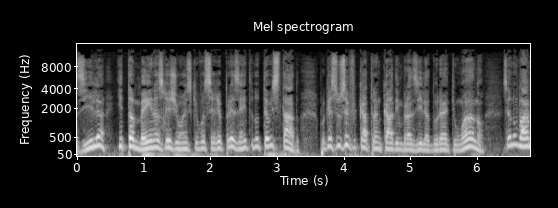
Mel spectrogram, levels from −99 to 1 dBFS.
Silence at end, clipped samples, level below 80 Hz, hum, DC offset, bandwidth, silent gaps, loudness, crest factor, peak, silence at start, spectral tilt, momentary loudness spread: 0 s; under 0.1%; -38 dBFS; none; under 0.1%; 13 kHz; none; -21 LUFS; 20 dB; 0 dBFS; 0 s; -5.5 dB/octave; 7 LU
